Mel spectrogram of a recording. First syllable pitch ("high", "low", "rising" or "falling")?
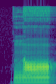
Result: high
